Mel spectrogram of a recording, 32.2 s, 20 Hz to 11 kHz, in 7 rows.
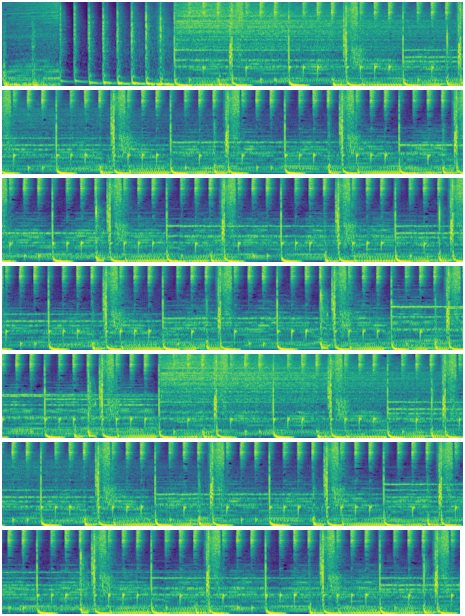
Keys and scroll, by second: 0.5 ctrl+alt+z, 2.1 space, 5.3 space, 6.2 space.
